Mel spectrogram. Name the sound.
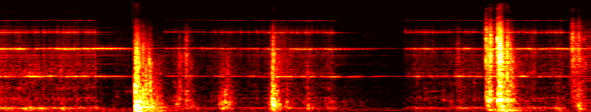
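telephone ringing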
